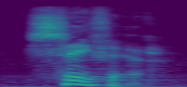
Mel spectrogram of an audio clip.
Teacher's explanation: So in this case, the tonic syllable is se rather than fer, sefer. The pre-tonic syllable precedes the tonic one.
